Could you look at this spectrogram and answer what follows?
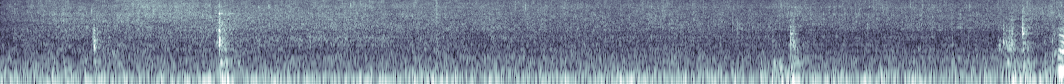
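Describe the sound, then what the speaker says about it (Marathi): Green chillies frying in oil in a pan, a steady bright sizzle with occasional soft taps of a spoon, close and continuous. "हिरवी मिरची टाकूया थोडी आपण"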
